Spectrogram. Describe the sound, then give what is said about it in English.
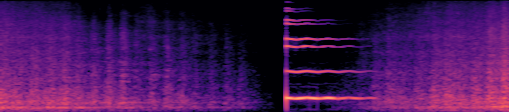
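A train driven by Goofy rumbles steadily along the rails, briefly cuts out, then a single bright bell-like ding rings out before the rolling clatter resumes. “Stop the train, Goofy!”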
